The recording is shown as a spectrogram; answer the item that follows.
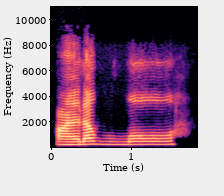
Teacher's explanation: Lam di lafadz Allahnya tebal.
